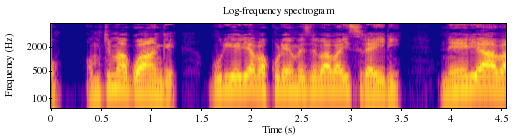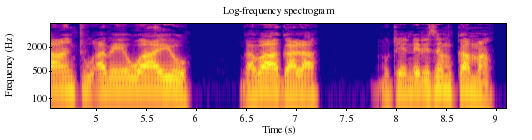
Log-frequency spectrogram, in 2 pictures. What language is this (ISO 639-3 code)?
lug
